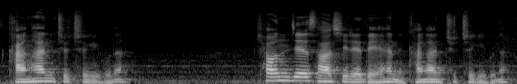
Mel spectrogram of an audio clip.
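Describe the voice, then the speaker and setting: A man teaching an English grammar lesson to students, often checking whether they follow and reading example sentences out slowly. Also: medium pitch, a little mellow.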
